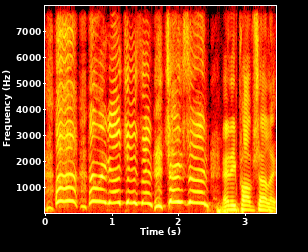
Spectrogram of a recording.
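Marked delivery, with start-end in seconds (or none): 0.0-2.7 very high, very slow, drawn-out put-on scream. Retelling a story from a film shoot, Terry Crews impression, screaming. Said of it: "Terry Crews is like screaming".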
